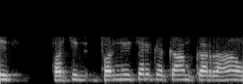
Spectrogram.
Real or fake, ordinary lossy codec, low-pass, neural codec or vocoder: real; none; 3.6 kHz; none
